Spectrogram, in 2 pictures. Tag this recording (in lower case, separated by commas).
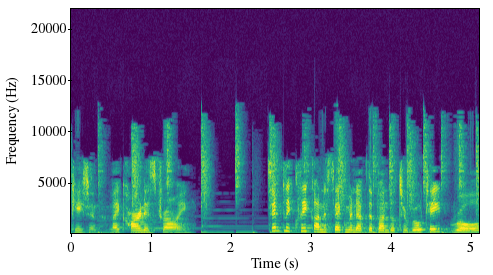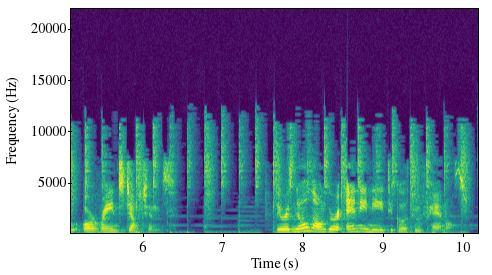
speech, music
